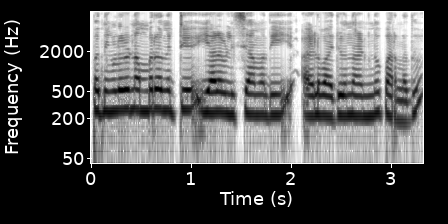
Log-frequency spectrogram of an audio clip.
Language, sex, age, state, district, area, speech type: Malayalam, female, 18-30, Kerala, Kozhikode, urban, spontaneous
